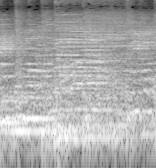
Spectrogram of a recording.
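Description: Live dance band of accordion, bass guitar and drums playing a Polish folk-pop dance tune with singing and a steady beat.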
